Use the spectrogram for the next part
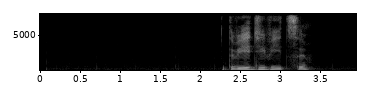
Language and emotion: Russian, neutral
